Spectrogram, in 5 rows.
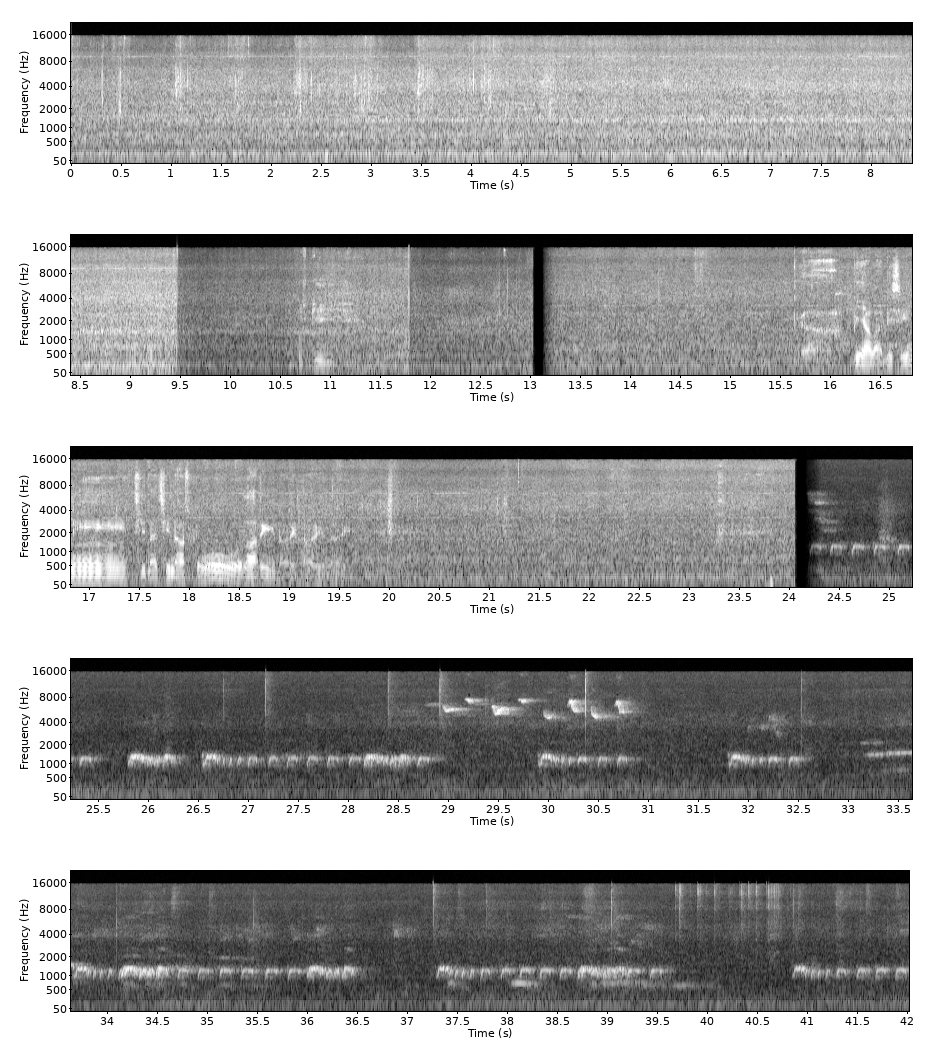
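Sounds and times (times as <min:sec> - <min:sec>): rushing noise: 0:00.0 - 0:24.1
bird trilling: 0:24.2 - 0:30.9, 0:31.8 - 0:32.6, 0:33.2 - 0:36.6, 0:37.3 - 0:39.9, 0:40.8 - 0:42.0
faint high bird chirps: 0:24.2 - 0:30.9.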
